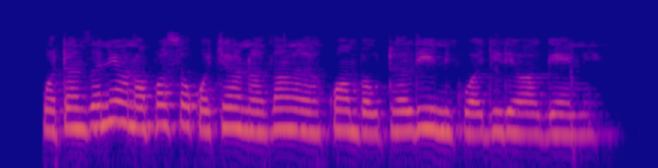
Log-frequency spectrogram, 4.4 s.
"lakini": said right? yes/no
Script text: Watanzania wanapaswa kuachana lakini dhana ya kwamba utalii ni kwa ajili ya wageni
no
